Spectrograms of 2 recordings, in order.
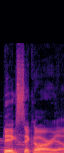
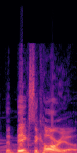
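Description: First: It is said at normal, quieter volume. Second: It is said louder.

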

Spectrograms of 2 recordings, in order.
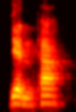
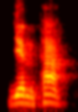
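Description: The two takes are said the same way.

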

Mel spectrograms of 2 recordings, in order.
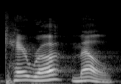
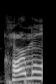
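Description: First: The word is said with three syllables. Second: The word is said with two syllables. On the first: The speaker calls it right. "It's caramel" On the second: The speaker calls it wrong. "Caramel is not right because you're missing an A"

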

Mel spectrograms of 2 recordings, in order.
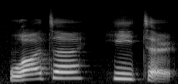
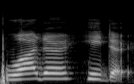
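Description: First: It is said in a British English accent. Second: It is said in an American English accent. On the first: "in British English we say water heater" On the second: "In American English we say water heater"

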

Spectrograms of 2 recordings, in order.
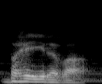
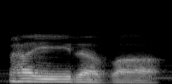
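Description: First: It is said at normal speed. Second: It is said slowly.

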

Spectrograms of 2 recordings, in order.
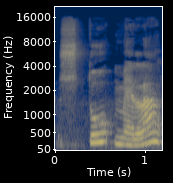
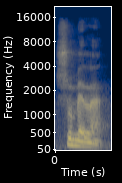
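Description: First: The t sound after the s is pronounced. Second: The t sound after the s is dropped. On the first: "πάμε στου μελά" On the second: "Στα ποντιακά το του φεύγει"

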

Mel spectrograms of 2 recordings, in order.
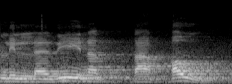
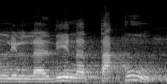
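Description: First: The last word ends in an aw sound. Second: The last word ends in an oo sound. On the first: The speaker calls it right. "tapi lilladzina taqaw" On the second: The speaker calls it wrong. "bukan lilladzina taqu"

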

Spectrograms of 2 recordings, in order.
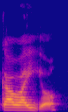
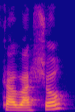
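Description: First: The double L sounds like y. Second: The double L sounds like sh. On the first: "like Ecuador, they'll say caballo. So it's more of the Y sound" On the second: "In Argentina, they pronounce the double L as a sh sound"

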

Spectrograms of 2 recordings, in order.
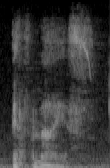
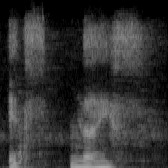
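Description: First: It is read in a plain voice. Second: It is read in a put-on character voice.

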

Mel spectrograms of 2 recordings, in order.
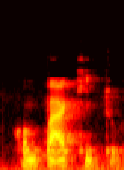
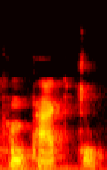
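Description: First: An extra i vowel separates c and t. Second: The c and t are joined with no vowel. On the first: The speaker calls it right. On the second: The speaker calls it wrong.

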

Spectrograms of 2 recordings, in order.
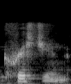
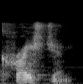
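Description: First: The first syllable sounds like a short 'kris'. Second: The first syllable sounds like the name Christ.

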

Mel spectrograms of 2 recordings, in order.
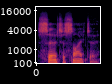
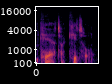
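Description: First: The first C is said like an s. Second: The first C is said like a k. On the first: The speaker calls it wrong. "he said" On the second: The speaker calls it right. "when it should have been"

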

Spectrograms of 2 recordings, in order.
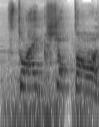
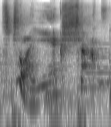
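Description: First: It is said with Japanese katakana-style pronunciation. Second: It is said with English-like pronunciation. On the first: The speaker calls it wrong. "じゃなくて" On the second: The speaker calls it right. "最近発音いいんですよ"

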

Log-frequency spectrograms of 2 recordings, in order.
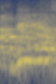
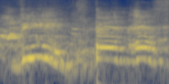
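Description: First: The name is said as one short word. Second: The name is said as a letter, a number and a letter. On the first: This is the actual name of the car. The speaker calls it right. "Vios pala" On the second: Someone else misread the car name. The speaker calls it wrong. "basa niya, V10S"

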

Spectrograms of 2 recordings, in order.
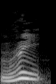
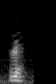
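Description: First: The vowel is long and drawn out. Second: The vowel is short and clipped. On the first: The speaker calls it wrong. "不要读re" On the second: The speaker calls it right. "又是前面发短音"

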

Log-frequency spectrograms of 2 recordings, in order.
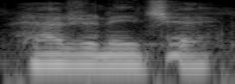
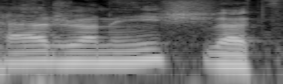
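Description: First: The final e is pronounced as a syllable. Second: The final e is silent, French-sounding. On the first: The speaker calls it right. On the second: The speaker calls it wrong.

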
